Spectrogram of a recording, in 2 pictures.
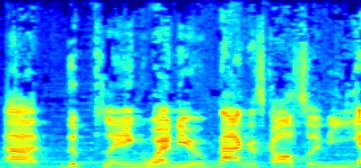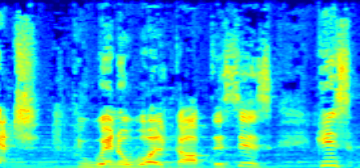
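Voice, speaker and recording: A woman with an Indian accent commentating live chess in a lively, good-humoured way. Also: a little high, unhurried, soft background music.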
